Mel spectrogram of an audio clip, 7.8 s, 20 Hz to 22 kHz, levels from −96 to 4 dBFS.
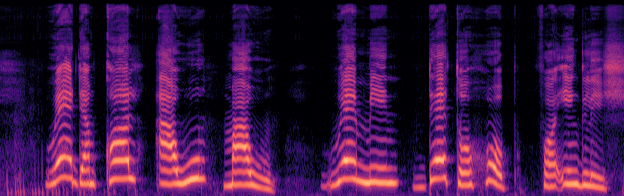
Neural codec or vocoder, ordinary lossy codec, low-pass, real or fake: vocoder, 44.1 kHz, 128 mel bands every 256 samples, BigVGAN v2; none; 19.8 kHz; fake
